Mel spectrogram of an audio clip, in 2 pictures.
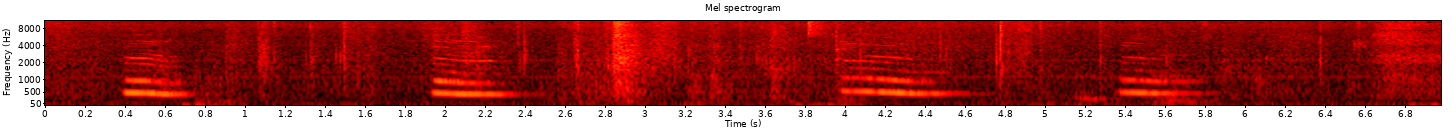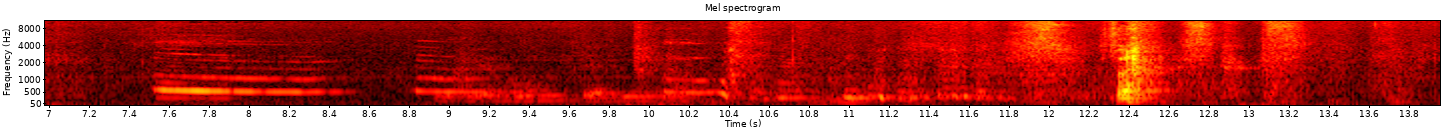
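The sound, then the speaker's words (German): A voice mimics soft, quiet weeping: a series of short, whimpering sobs about a second apart, followed by a few seconds of breathier, shakier crying noises. “Und also das Gespenst ist vor meiner Tür sitzen geblieben und hat geweint. Nicht laut. Nur gerade so, dass ich es habe hören können.”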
